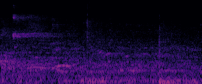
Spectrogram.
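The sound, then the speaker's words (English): A few faint basketball bounces on the court during a high school boys game between Riverdale and Shelbyville, with soft thuds under voices and crowd noise. “One dribble, shot it, got it, and the Warriors on top.”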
